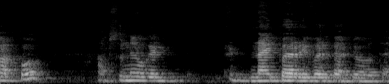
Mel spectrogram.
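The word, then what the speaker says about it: Dnieper: Black सी में आपको, आप सुने होंगे डनाइपर रिवर करके होता है कुछ, वो भी यहीं से ओरिजिनेट होता है, डनाइपर रिवर या नाइपर रिवर, डी साइलेंट कर दो, नाइपर रिवर।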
